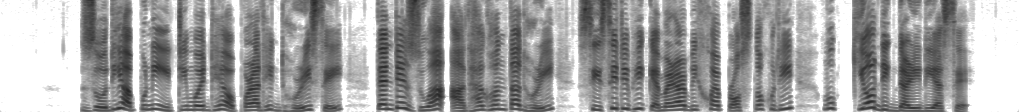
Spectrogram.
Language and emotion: Assamese, angry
